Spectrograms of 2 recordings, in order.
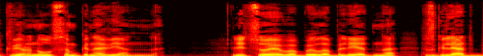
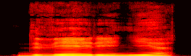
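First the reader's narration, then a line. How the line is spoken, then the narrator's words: Breathed out. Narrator (Russian): выдохнул Барак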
